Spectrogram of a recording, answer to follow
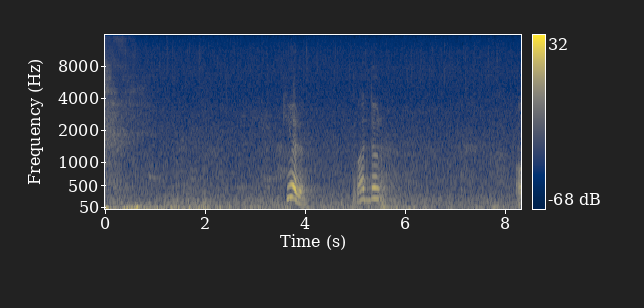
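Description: A steady hiss with a low rumble under it, and two short voice calls, about three and a half and five seconds in.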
